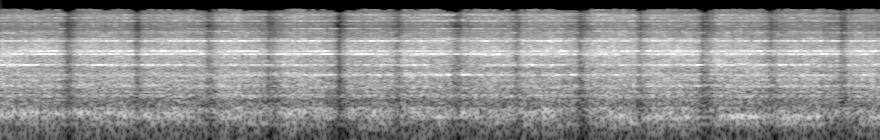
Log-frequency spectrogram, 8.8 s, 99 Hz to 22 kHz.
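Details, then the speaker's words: Rough grinding a 20-inch telescope mirror with #10 abrasive, pressing down as hard as possible early for maximum cutting: harsh, gritty back-and-forth scraping strokes at about 95 a minute. "I'm going to push down hard as hard as I can during the first couple of times and just to make sure I get as much cutting action as possible"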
